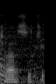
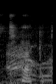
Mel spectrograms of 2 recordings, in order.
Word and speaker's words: Tacitus: Not Tacitus. You insane? I thought we was outlaws. It's Tacitus.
